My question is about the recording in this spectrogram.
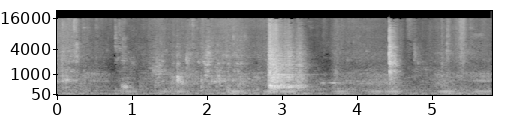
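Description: Metal kitchen pots and vessels being handled, clinking and knocking, with louder clatters about three seconds and four and a half seconds in.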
